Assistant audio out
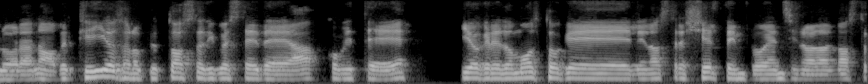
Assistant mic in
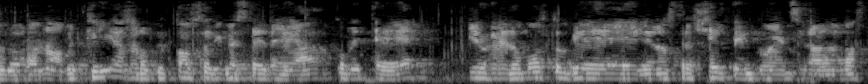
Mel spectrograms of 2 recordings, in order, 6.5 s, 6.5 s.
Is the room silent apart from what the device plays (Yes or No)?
Yes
